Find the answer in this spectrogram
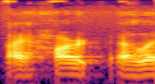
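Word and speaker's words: I❤️LA: text is small because some people say i love la some people think that la is los angeles but it's it's linear algebra it's i heart la is how we pronounce it but i guess i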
